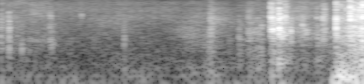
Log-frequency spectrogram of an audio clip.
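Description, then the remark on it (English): A page being flipped: two quick papery rustles, the second louder and fuller, following a quiet stretch of faint background noise. No one speaks. “Flipping the page, yep.”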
